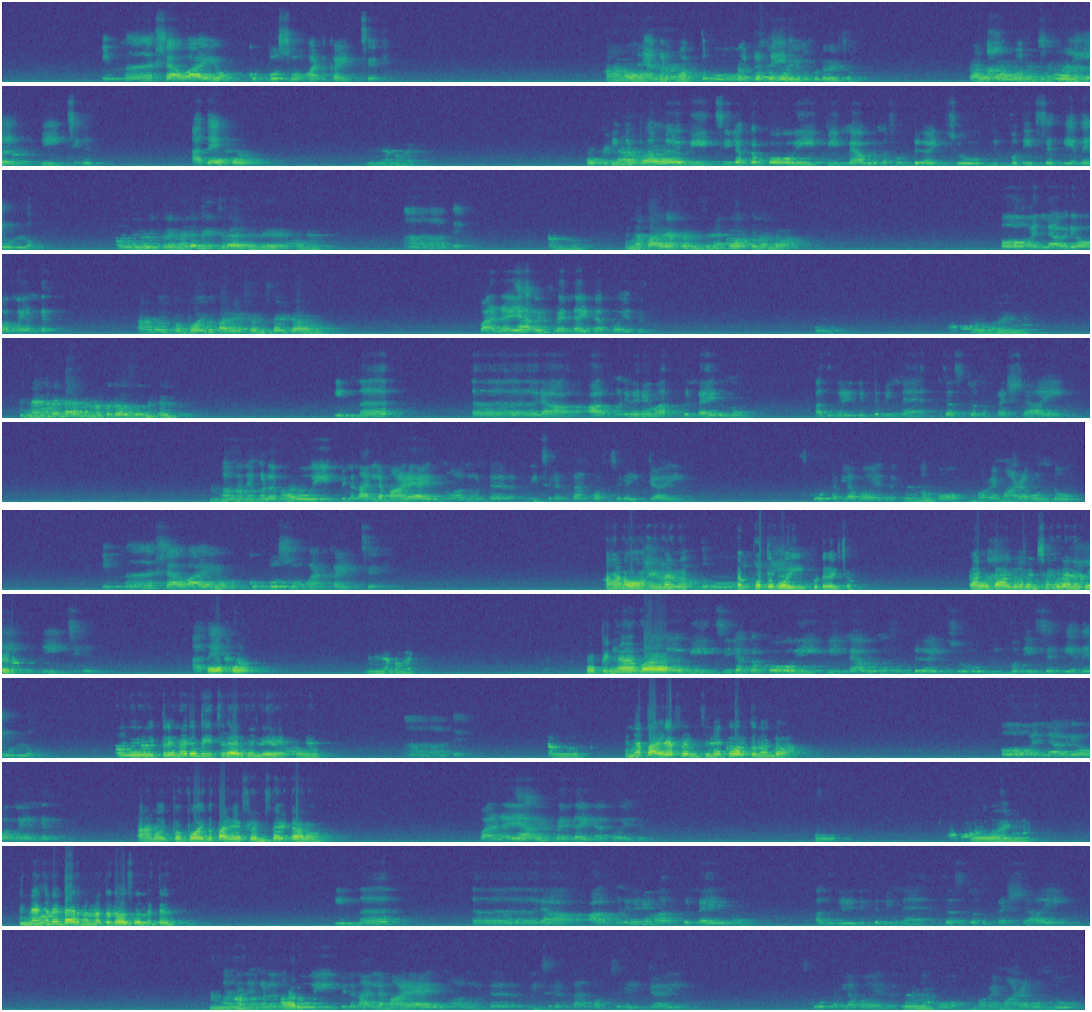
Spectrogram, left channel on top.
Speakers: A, on the left (about 25°); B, on the right (about 85°).
A: ഇന്ന് ഷവായിയും കുബൂസും ആണ് കഴിച്ചേ
B: ആണോ
A: ഞങ്ങള്
B: ഇന്ന്
A: പൊറത്തു പോയിട്ടുണ്ടായിരുന്നു
B: പൊറത്തു പോയി ഫുഡ് കഴിച്ചോ ആണോ
A: ആഹ്
B: താങ്കളും
A: പൊറത്തു
B: ഫ്രണ്ട്സും
A: പോയി
B: കൂടെ ആണോ പോയത്
A: ബീച്ചില് അതെ
B: ഓഹോ ഉം പിന്നെ
A: എന്നിട്ട്
B: വാ
A: നമ്മള് ബീച്ചിലൊക്കെ പോയി പിന്നെ അവിടുന്ന് ഫുഡ് കഴി ച്ചു ഇപ്പോ തിരിച്ചെത്തിയതേ ഉള്ളൂ
B: ഓ ഇത്രയും നേരം ബീച്ചിൽ ആയിരുന്നല്ലേ ഓ
A: ആഹ് അതെ
B: ഓഹ് പിന്നെ പഴയ ഫ്രണ്ട്സിനെയൊക്കെ ഓർക്കുന്നുണ്ടോ
A: ഓഹ് എല്ലാവരെയും ഓർമ്മയുണ്ട്
B: ആണോ ഇപ്പം പോയത് പഴയ ഫ്രണ്ട്സ് ആയിട്ടാണോ
A: പഴയ ഒരു ഫ്രണ്ട് ആയിട്ടാ പോയത്
B: ഓ ഓ ആണല്ലേ പിന്നെ എങ്ങനെ ഉണ്ടായിരുന്നു ഇന്നത്തെ ദിവസം എന്നിട്ട്
A: ഇന്ന് ഏഹ് രാ ആറു മണിവരെ വർക്ക് ഉണ്ടായിരുന്നു അത് കഴിഞ്ഞിട്ട് പിന്നെ ജസ്റ്റ് ഒന്ന് ഫ്രഷായി
B: ഉം
A: ആഹ് ഞങ്ങള്
B: ആറ്
A: പോയി പിന്നെ നല്ല മഴയായിരുന്നു അതുകൊണ്ട് ബീച്ചിലെത്താൻ കുറച്ച് ലേറ്റ് ആയി സ്കൂട്ടറിലാ പോയത്
B: ഉം
A: അപ്പോ കൊറെ മഴ കൊണ്ടു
